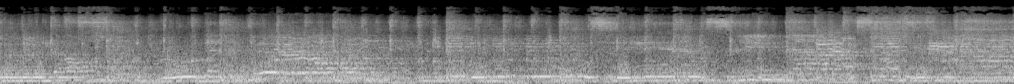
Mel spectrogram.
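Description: Live country-rock band performing in an arena, with a male lead vocalist singing over acoustic and electric guitars, bass and drums, heard with the echo of the arena.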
